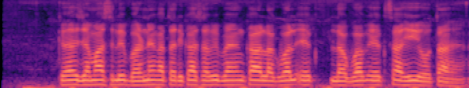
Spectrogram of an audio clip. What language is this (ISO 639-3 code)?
hin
